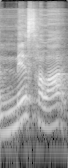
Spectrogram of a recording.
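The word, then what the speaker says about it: Messahala: esse é o autor se você pegar como está escrito aqui está escrito marcha larrat e bem atari do na verdade você pronuncia mês falar então é messala e beni atari e o nome desse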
